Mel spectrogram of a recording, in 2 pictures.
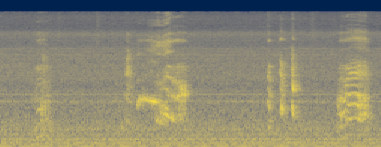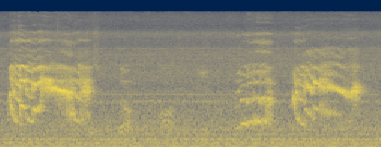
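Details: Scattered speech-like harmonic phrases from a talking yellow-naped amazon with a parrot expert, mixed with a few sharp clicks and short noises, the longest phrases near the middle and end.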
